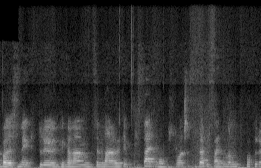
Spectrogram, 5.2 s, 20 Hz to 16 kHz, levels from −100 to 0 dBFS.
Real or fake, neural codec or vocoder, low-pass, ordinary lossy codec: fake; codec, 44.1 kHz, 2.6 kbps, DAC; 14.4 kHz; Opus, 32 kbps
